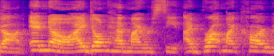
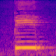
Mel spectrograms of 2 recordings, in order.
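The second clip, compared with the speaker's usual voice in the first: mock scanner beep; 10 semitones higher than usual. Cashier voicing scanner.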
